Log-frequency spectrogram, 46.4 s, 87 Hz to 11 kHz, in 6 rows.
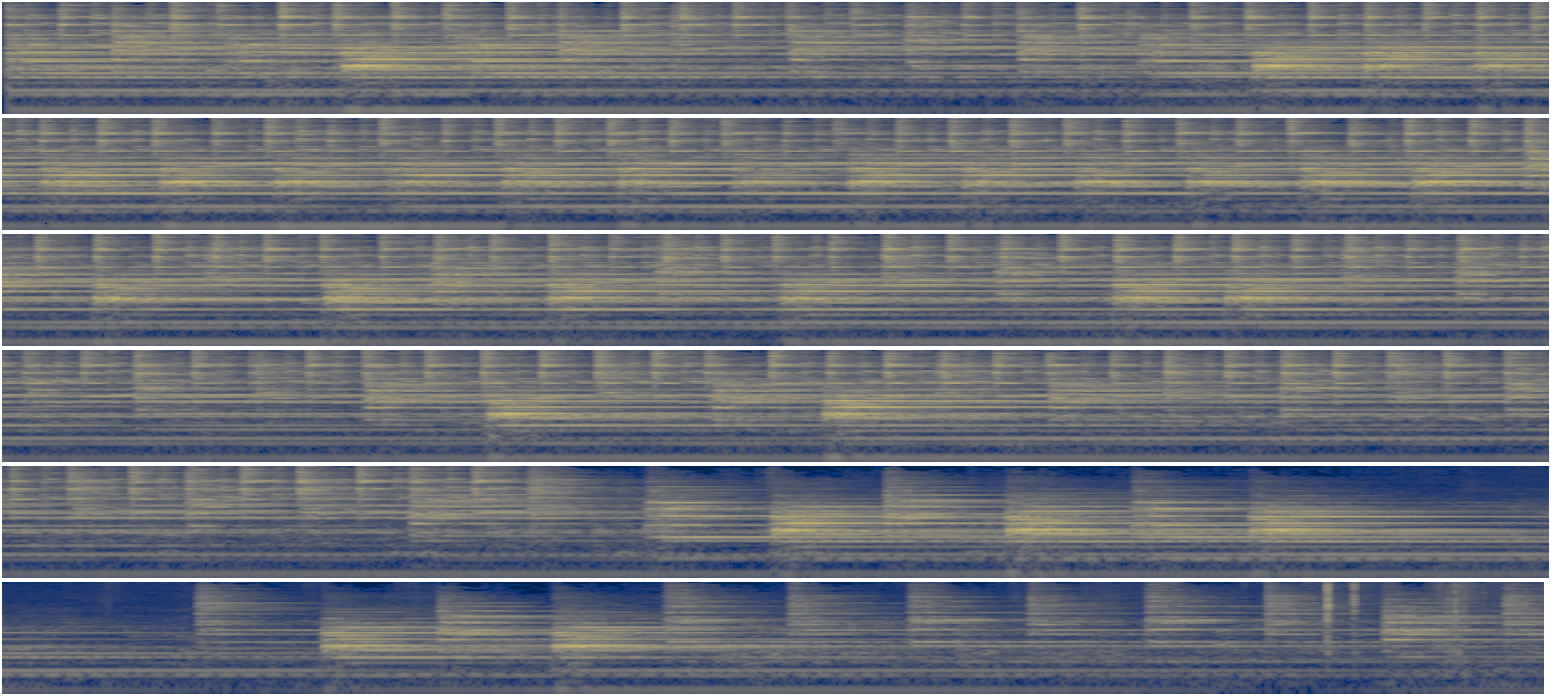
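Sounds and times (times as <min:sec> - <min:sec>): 
bells ringing: 0:00.0 - 0:46.3.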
